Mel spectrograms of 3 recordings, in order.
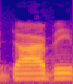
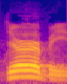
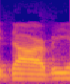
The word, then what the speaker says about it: Derby: at the Santa Anita Darby last Saturday bill that's Derby the English say Darby and the Americans say Derby yeah and the losers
